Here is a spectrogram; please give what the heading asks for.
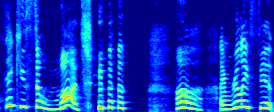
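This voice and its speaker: Casting: a sweet young cartoon princess streamer, extremely high-pitched, gushing, giggly, cooing, chatty. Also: female voice. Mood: playful, flattered. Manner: gushing, giggly, exclaims with cooing woo-hoos. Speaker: livestream host. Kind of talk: casual livestream chat, reading viewer messages.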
